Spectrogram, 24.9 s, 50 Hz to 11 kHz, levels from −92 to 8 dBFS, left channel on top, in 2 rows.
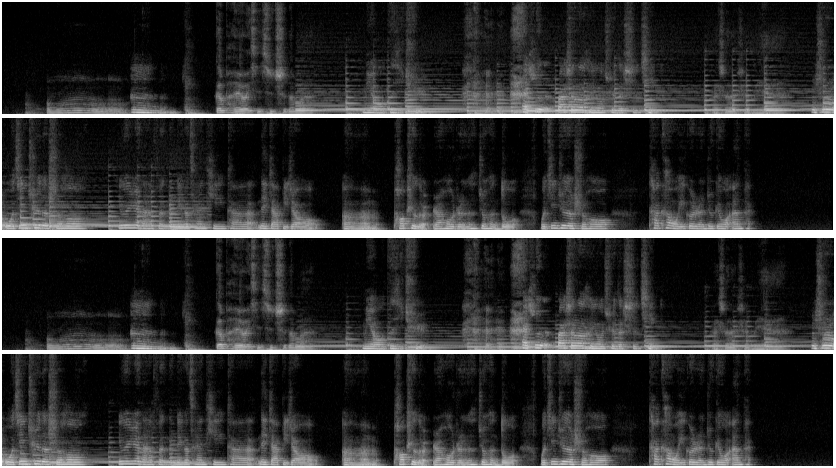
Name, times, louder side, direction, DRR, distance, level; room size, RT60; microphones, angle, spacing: voice 1, 0.4-1.9 2.7-4.7 6.9-7.9 10.7-11.8, right 1 dB, ahead, 0.7 m, -30 dB
voice 2, 1.9-2.6 5.4-6.5 7.8-9.9 12.1-13.8 14.2-17.2 17.6-20.2 20.6-21.6 22.2-23.7, right 2 dB, 15° right, 0.3 m, -20 dB
sound 1, 4.4-15.6, left 5 dB, 80° left, 0.4 m, -26 dB
3.8 x 3.7 x 3.1 m
head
